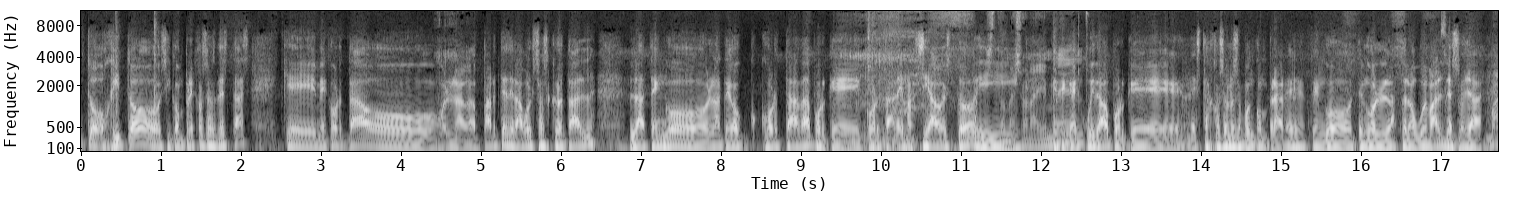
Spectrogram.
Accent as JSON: {"language": "Spanish", "town": "Alcobendas", "region": "Community of Madrid", "country": "Spain", "said": "de Alcobendas"}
